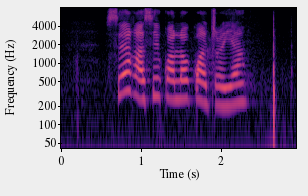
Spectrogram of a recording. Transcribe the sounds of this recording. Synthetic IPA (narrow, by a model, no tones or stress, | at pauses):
sɪɣasɪkʼwalakʼwat͡ʃʼɔja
